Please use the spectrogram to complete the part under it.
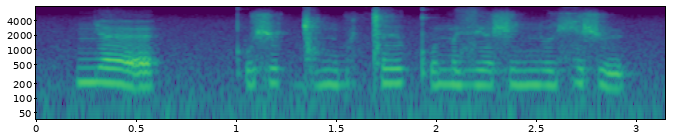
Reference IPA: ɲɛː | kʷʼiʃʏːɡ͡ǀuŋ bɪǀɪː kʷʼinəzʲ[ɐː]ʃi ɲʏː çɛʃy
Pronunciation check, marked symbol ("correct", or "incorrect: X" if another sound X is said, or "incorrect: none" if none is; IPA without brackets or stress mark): correct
